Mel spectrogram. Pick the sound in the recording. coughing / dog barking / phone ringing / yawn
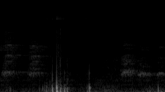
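dog barking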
